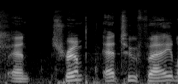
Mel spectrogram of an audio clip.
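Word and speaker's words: étouffée: Shrimp etouffee, let me pronounce that correctly. – And that's correct.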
